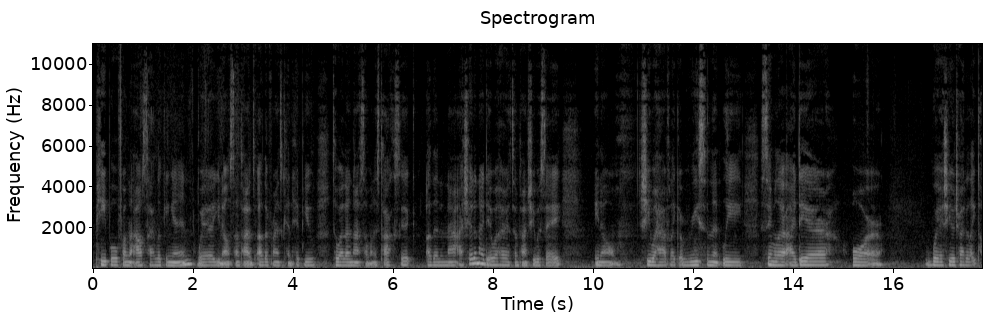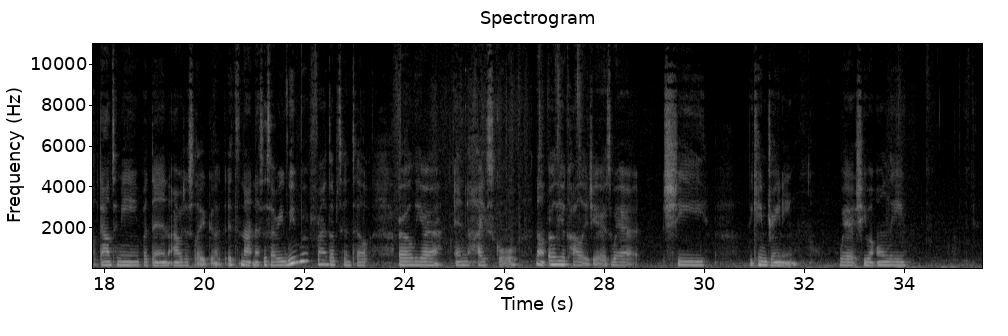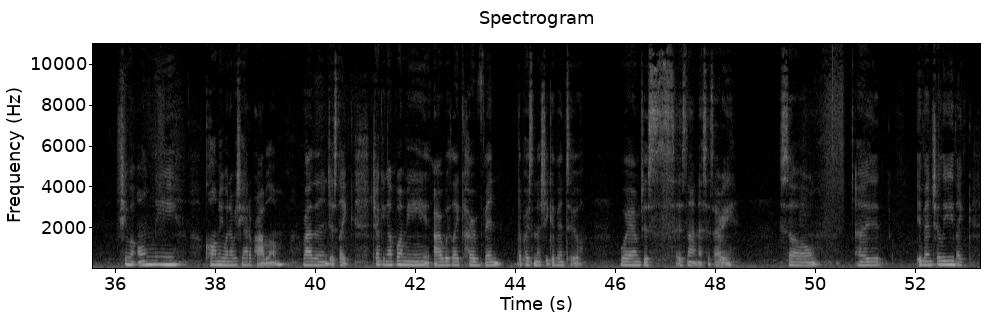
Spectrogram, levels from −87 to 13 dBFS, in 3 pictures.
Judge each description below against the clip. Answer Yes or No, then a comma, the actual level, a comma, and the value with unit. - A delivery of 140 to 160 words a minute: Yes, average, 145 wpm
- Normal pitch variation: No, narrow, 2.2 semitones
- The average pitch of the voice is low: No, medium, 165 Hz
